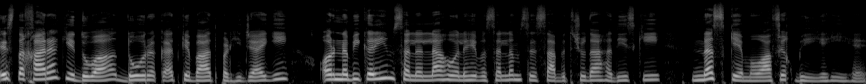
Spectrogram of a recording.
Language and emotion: Urdu, neutral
